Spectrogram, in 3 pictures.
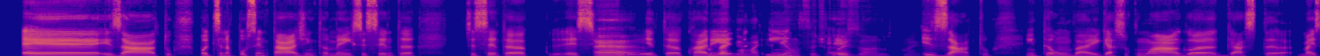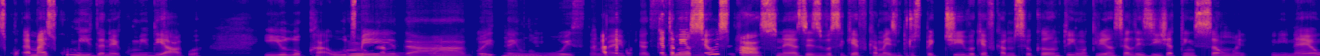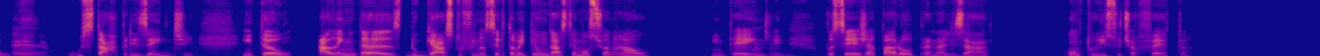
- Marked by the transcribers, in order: none
- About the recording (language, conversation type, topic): Portuguese, advice, Vocês devem morar juntos ou continuar morando separados?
